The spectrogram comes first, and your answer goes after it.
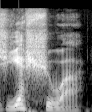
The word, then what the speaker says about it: Yeshua: The Hebrew pronunciation of his name is Yeshua, which means God saves.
